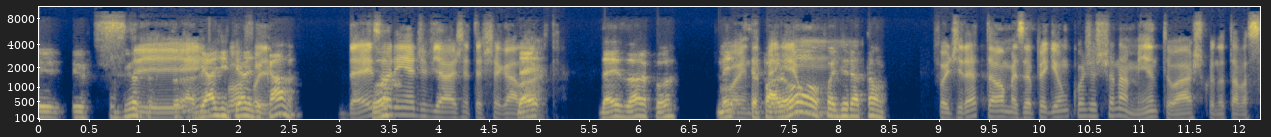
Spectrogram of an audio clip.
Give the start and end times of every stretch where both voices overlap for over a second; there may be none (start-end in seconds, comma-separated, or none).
0.5-2.4, 6.8-8.3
